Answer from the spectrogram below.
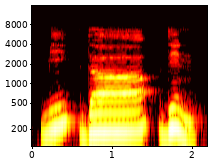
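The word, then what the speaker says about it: مداد: Entonces juntar mi, da, din. Midadin es midadin, que es la tinta, ¿vale?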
